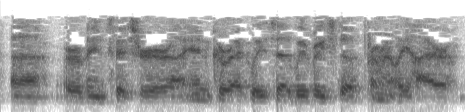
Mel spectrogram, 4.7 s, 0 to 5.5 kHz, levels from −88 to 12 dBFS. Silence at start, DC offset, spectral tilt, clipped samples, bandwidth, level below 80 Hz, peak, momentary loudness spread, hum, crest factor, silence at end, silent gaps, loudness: 0 s; under 0.1%; -8 dB/octave; under 0.1%; 4 kHz; -66 dBFS; -4 dBFS; 4 LU; none; 14 dB; 0 s; none; -17 LUFS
